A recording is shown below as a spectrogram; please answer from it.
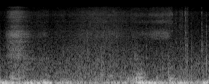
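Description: Wind buffeting an open microphone as an uneven low rumble, with a short hiss near the start and a couple of faint knocks near the end.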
